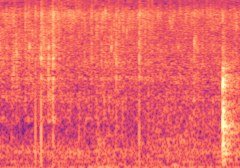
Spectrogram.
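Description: Onions fry in hot oil with baking soda, a steady close sizzle and crackle with faint stirring scrapes and a small clink near the end.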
